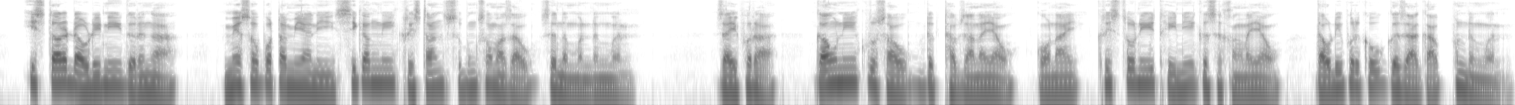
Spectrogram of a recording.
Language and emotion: Bodo, neutral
